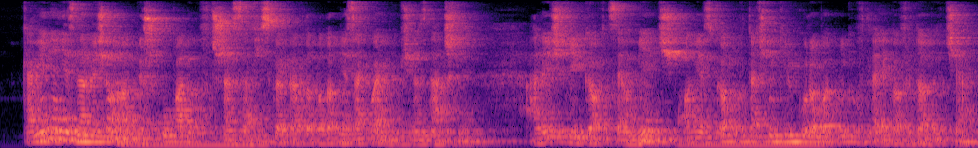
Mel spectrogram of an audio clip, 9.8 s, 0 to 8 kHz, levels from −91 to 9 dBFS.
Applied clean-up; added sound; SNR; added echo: none; Musical instrument; 13 dB; reverberation time 1.0 s.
